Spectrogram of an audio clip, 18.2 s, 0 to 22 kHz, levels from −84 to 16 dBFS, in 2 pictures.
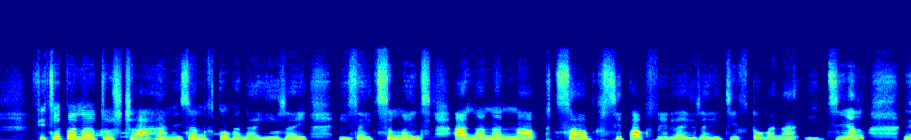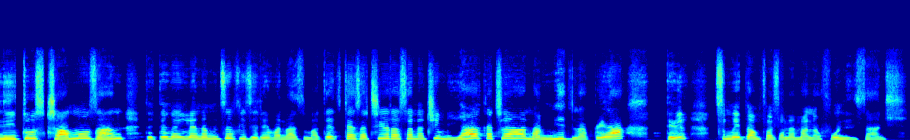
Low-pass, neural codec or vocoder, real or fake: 14.4 kHz; codec, 32 kHz, 1.9 kbps, SNAC; fake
